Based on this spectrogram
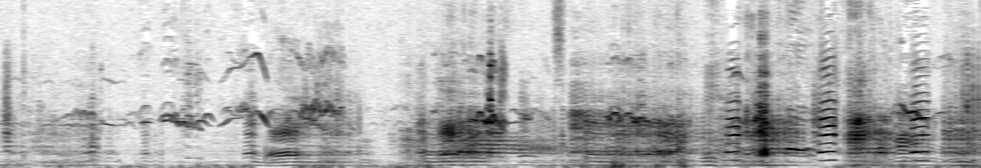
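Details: Gentoo penguin breeding colony in the Falkland Islands, mild afternoon, chicks two to three weeks old; layered harsh brays and higher squeaky calls from several birds, with low rumbling background noise.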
